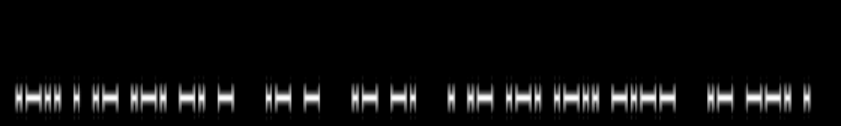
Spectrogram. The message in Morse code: LEARNT AT AN EARLY AGE

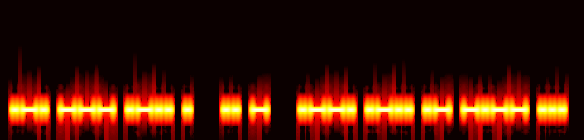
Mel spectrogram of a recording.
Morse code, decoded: ROLE IT PLAYS

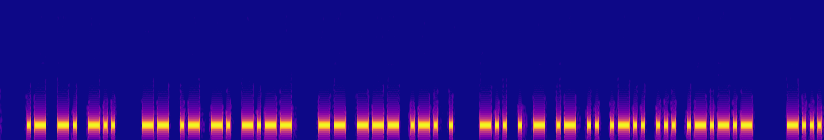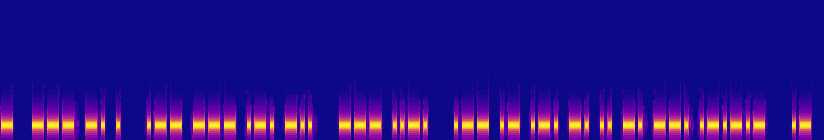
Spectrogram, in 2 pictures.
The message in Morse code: AND MANY MORE DETAILS. <BT> ONE WORD OF WARNING. A

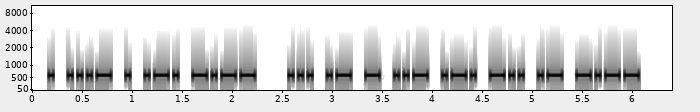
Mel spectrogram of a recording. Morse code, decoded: EVERY SATURDAY

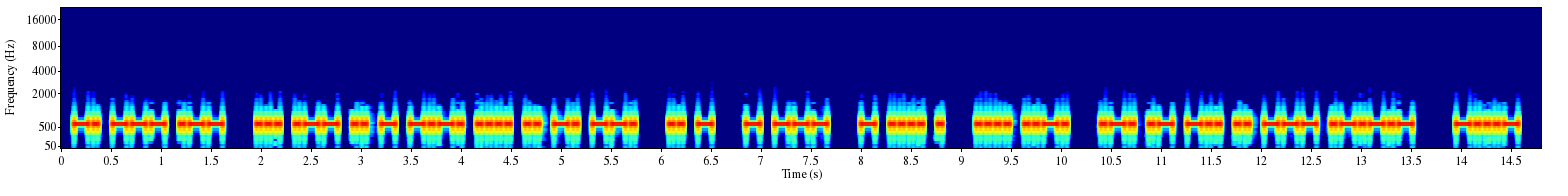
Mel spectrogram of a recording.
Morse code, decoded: NOW SWITCHING IT TO THE HF RADIO. <BT>

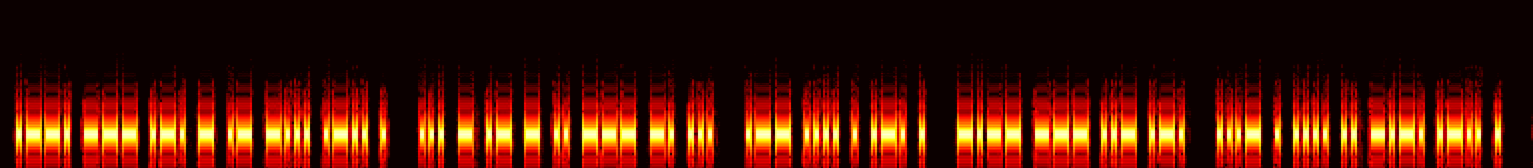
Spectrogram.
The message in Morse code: PORTABLE STATIONS WHERE YOUR VEHICLE

